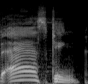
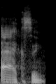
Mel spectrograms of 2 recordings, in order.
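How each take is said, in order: First: The middle sounds like s then k. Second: The middle sounds like k then s. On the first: The speaker calls it right. "See, I said asking" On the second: The speaker calls it wrong. "I used to say axing"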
